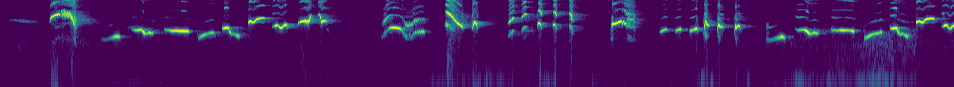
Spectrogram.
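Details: Lively Oriental magpie-robin song aimed at getting lazy birds to sing: phrases of whistled slurs and clipped chirps separated by a short silence, then a long, dense stretch of mixed notes.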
